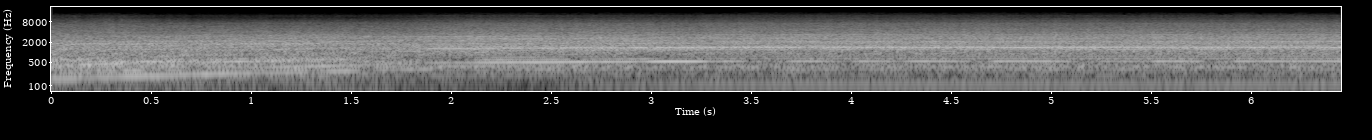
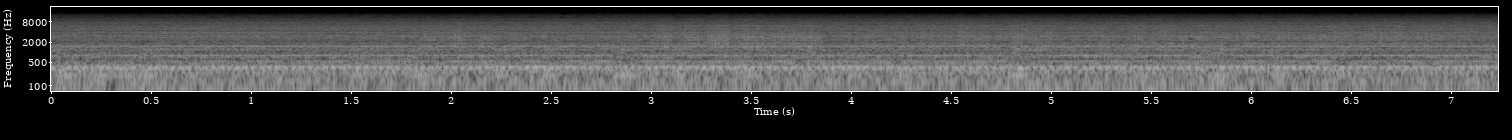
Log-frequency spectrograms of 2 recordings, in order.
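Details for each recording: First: Nespresso VertuoLine spinning a capsule while brewing: a loud, harsh, blender-like whine that rises, then holds steady; a bad bearing is suspected. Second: Nespresso Vertuoline after replacing the noisy spindle bearing: a smooth, steady mid-pitched whir with no grinding or rumble while brewing; the new bearing sounds healthy.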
